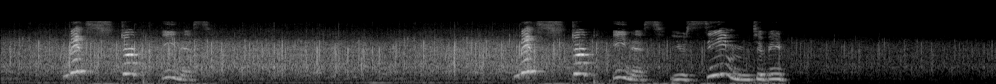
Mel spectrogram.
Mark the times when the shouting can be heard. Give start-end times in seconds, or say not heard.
0.6-2.1, 5.2-7.8.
